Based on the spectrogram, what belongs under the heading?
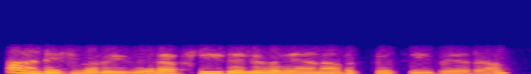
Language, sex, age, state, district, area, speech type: Malayalam, female, 18-30, Kerala, Alappuzha, rural, conversation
